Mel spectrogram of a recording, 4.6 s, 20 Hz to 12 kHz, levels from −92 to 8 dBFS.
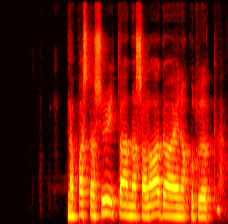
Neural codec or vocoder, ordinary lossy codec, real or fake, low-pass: codec, 24 kHz, 0.9 kbps, DualCodec; none; fake; none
